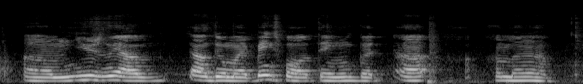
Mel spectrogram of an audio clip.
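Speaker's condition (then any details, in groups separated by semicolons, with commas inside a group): Cerebral palsy; from birth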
